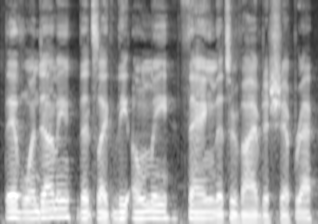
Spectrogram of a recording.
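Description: A man's voice: deep voice, steady tone, moderate pace, smooth. A man co-hosting a podcast in casual chat, telling stories, laughing easily and swearing. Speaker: podcast co-host.

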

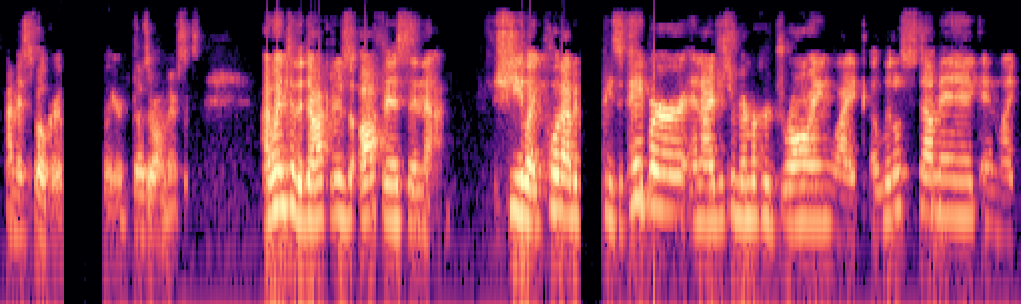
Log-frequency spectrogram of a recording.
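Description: A woman's voice: on the high side, sharp tone, rough recording. A young mother talking openly and casually as a podcast guest, with many fillers and laughter in her talk. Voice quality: chatty, many fillers and asides. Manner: open and heartfelt, laughs while talking. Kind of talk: casual interview storytelling.

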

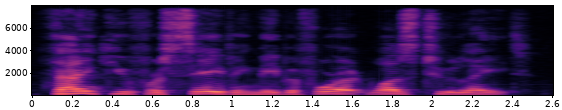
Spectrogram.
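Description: A man's voice: on the high side, normal speed, darkish tone, pitched above the performer's own voice, lightly acted. A man voicing an anxious, servile middle-aged prisoner who pleads eagerly in a chummy, sanctimonious way for an audiobook. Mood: sanctimonious, grateful. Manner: pleading, chummy, sanctimonious, chatty old-fashioned British idiom.

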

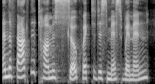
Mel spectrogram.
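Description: A woman's voice: on the high side, expressive, moderate pace, a bit bright. A woman co-hosting a podcast in casual chat, emphatic and opinionated, swearing freely. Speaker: podcast co-host.

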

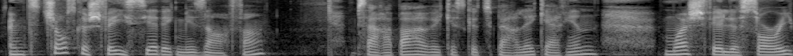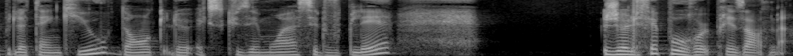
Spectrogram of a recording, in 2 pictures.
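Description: A woman's voice: sits low, moderate pace, a little mellow. A woman with a Québécois French accent, a mother and co-host, sharing personal family anecdotes in casual chat, with frequent fillers.

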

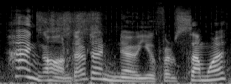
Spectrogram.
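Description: A man acts out a pompous supervillain who is petty and easily flustered. His comedy sketch delivery is theatrical and bright, with lively pitch and faint noise behind. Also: moderate pace, heavily acted. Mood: indignant. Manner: theatrical, flustered, stammering when challenged. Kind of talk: audio comedy sketch acting.

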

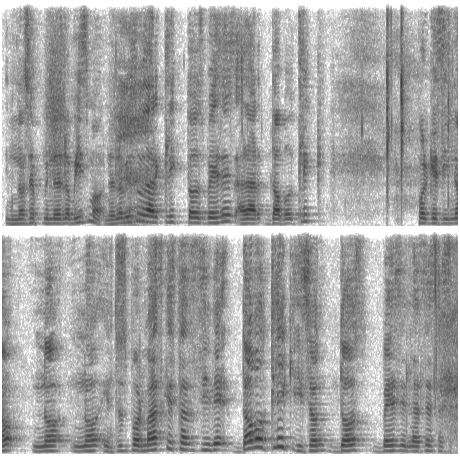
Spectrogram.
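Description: A woman's voice: on the low side, moderate pace, mellow, slight background noise. A woman co-hosting a casual comedy chat, playfully acting out sounds as she jokes. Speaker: co-host.

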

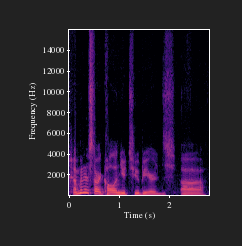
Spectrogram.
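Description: A man's voice: medium pitch, wildly swooping pitch, measured pace, no room sound. A man playing a tabletop game, joking and playful. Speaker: player. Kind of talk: casual tabletop game play.

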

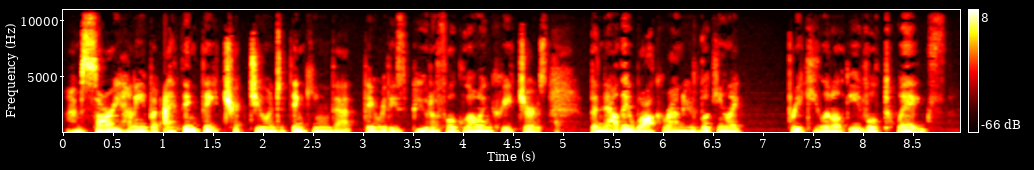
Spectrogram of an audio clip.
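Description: A woman reading the part of a worried, exasperated husband in an audiobook, her voice gravelly and bright. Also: lowish voice, steady tone, brisk. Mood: coaxing. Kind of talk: audiobook character voice.

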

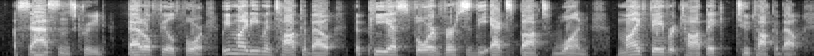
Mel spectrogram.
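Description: Fast-talking rambling male podcast host. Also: mid-range voice, a bit bright. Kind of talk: solo gaming podcast chat. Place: at his computer, working while talking.

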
